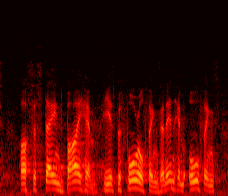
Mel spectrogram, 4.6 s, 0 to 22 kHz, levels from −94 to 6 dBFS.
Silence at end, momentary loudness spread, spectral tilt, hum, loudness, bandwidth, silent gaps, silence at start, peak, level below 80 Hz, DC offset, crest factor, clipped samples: 0.2 s; 8 LU; -8.5 dB/octave; none; -40 LUFS; 15.5 kHz; none; 0.4 s; -22 dBFS; -72 dBFS; under 0.1%; 18 dB; under 0.1%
